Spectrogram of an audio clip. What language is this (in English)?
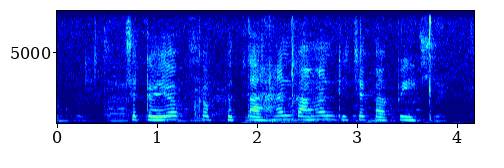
Javanese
